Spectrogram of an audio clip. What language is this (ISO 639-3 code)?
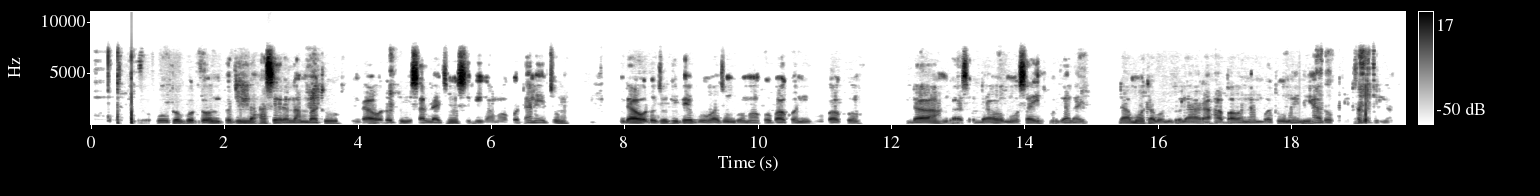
ful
